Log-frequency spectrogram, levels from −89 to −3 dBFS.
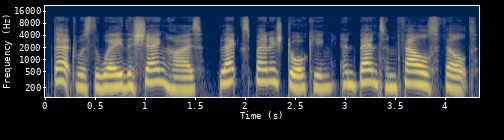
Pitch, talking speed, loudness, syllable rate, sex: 230 Hz, 180 wpm, -17 LUFS, 4.3 syllables/s, female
